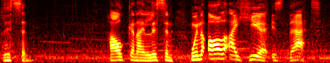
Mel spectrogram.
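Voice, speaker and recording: An actor playing a wry, eccentric old alien hermit in a video game, speaking in poetic, whimsical phrases. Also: male voice, a little high, expressive, measured pace, a bit bright, a little hiss or hum. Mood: troubled. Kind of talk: video game cutscene acting.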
